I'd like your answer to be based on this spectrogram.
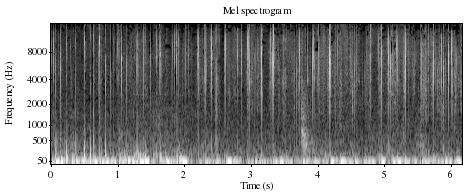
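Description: Long white nails rapidly scratch the ridges of a grey ribbed solid wax pillar candle lying on fur. The result is a dense, continuous stream of quick, dry scratching strokes with bright, high crackle and a soft low rumble underneath.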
